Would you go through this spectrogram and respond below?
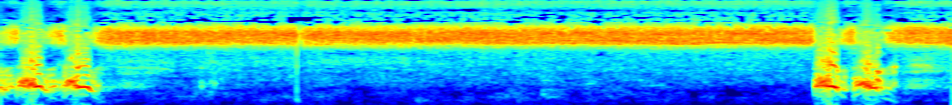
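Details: Barking dog, with a pair of quick barks at the start and another pair near the end, separated by a long stretch of steady hiss.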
